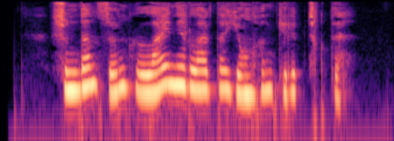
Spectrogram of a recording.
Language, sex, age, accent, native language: Uzbek, female, under 19, Samarqand, Tajik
